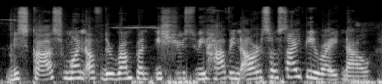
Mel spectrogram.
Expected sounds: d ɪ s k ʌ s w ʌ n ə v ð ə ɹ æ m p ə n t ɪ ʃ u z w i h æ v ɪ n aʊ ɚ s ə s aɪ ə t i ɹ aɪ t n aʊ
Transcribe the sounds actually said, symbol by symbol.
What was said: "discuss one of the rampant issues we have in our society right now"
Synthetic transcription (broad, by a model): d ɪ s k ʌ s w ʌ n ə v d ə ɹ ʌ m p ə n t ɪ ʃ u s w i h æ v ɪ n aʊ ɚ s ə s aɪ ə t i ɹ aɪ t n aʊ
